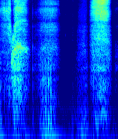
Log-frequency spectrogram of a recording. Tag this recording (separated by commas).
Respiratory sounds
